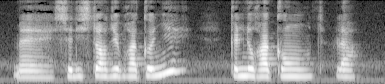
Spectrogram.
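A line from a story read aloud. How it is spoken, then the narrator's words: Murmured. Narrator (French): murmura-t-il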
